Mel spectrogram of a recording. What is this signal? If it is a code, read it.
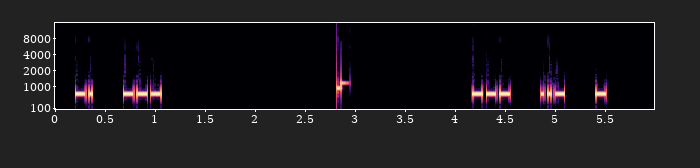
Morse code, heard as a keyed tone, about 36 wpm, spaced as for 20 wpm, 690 Hz. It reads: NO OUT
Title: 3x Character Spacing - Top 200 Words - 35wpm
